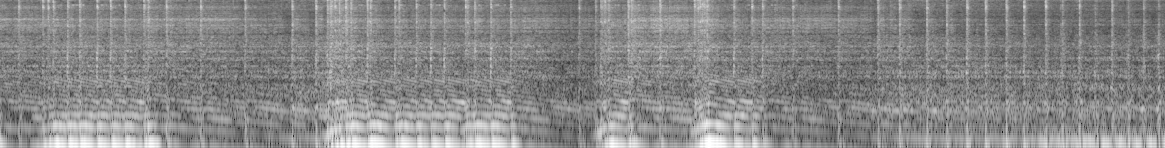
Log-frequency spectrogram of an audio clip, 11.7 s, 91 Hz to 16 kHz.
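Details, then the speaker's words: 1979 Yamaha Enduro DT175 two-stroke with oil injection, starts hard: revs in uneven bursts and falls back, boggy, won't rev freely, smoking more now with oil in crankcase; owner suspects right-side crankcase seal and O-ring, clutch likely also needs replacing. "I found out that um the right like I said earlier in the video the right side crank case seal and the O-ring that goes with it quite likely a problem cuz it's smoking more now that it has oil in the crank case"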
